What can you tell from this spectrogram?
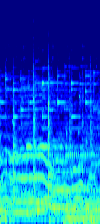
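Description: A sinden's amplified voice sings a sliding, gliding melodic line over gamelan. Metallophones are struck about four to five times a second, and a deep low tone comes in a little over a second in.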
